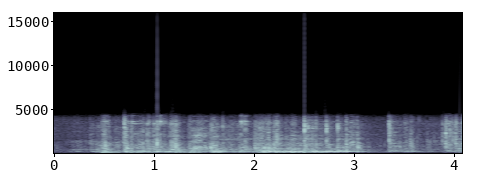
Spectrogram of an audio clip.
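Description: A small ammo-can-style geocache box being handled and its latched lid opened: a run of clattering, scraping and clicking lasting about two and a half seconds, then a couple of sharp clicks near the end.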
